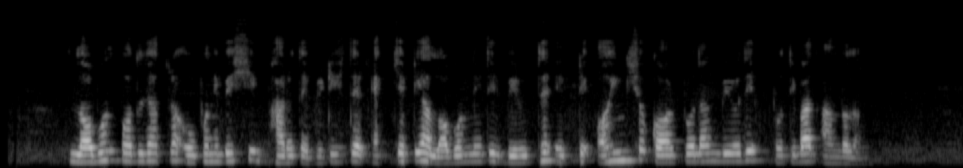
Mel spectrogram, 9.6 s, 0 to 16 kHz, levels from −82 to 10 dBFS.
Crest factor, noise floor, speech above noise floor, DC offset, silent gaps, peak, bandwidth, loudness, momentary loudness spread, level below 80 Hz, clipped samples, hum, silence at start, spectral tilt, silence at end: 20 dB; -62 dBFS; 36 dB; under 0.1%; none; -8 dBFS; 7 kHz; -27 LUFS; 11 LU; -84 dBFS; under 0.1%; none; 0.7 s; -8 dB/octave; 1.05 s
